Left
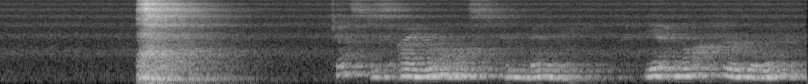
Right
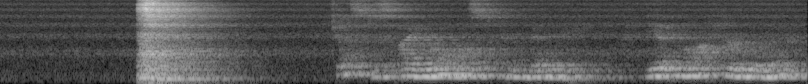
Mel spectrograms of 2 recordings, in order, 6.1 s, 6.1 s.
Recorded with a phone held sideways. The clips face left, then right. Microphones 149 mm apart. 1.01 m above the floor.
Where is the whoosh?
30° left (ahead or behind), 5.5 m.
